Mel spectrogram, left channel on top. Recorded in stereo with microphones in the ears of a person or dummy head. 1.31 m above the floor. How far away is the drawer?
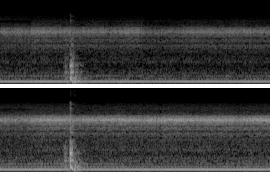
About 1.3 m.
